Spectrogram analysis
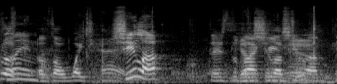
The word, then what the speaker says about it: Shelob: Shelob. Wes is going full spider. Shelob.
